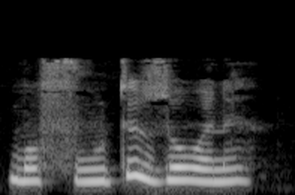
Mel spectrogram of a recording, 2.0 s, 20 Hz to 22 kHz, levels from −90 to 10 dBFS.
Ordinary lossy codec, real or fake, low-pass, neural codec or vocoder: MP3, 48 kbps; real; 7.2 kHz; none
